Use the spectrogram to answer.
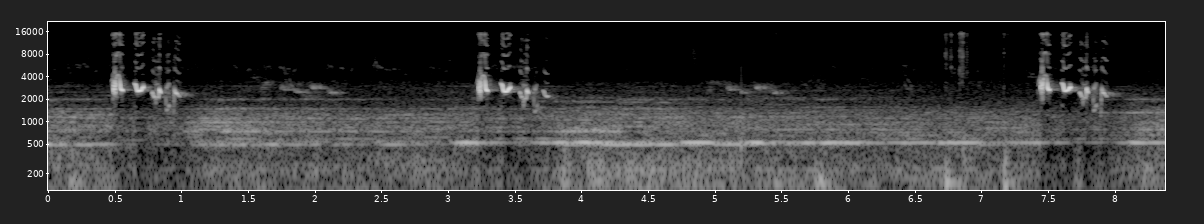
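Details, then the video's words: Wild bulbul singing, the recording used to draw in other wild bulbuls: three short, bright, warbled phrases roughly every three seconds, each a quick cluster of rising and falling notes over a steady low mechanical hum. "تغريد بلبل وحشي لفتح البلابل الوحشية القافله"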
